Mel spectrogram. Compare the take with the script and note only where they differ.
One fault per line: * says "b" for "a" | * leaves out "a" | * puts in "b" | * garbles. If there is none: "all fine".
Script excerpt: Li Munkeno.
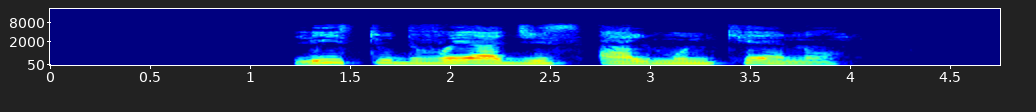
* puts in "studvojaĝis al"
